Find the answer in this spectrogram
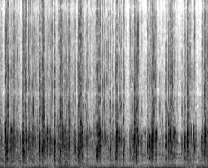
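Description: Crowd applauding, many hands clapping at once, with voices mixed in.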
